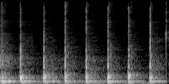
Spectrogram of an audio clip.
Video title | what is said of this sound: How to Spot a FAKE Vintage Dooney & Bourke Bag - Tips to Authenticate Vintage Dooney & Bourke Bag | Can you hear how that sounds plastic? Yeah. So, it's like polyurethane.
